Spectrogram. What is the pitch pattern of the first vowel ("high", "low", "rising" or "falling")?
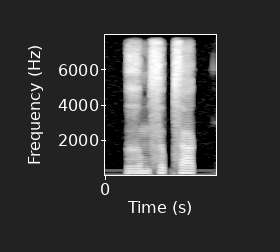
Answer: rising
